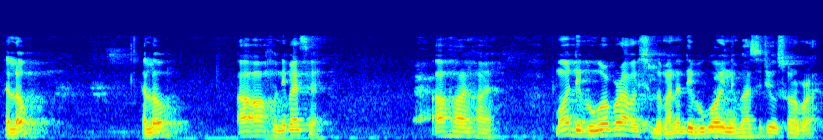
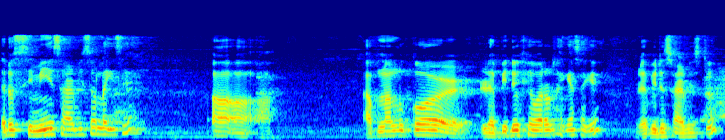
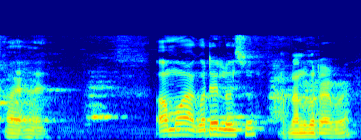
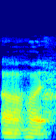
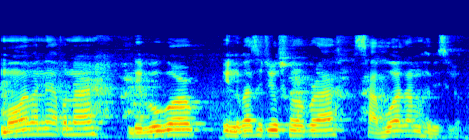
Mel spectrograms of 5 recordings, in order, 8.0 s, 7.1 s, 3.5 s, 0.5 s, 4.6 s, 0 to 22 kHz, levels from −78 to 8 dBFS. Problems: constant background noise, background conversations at intervals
